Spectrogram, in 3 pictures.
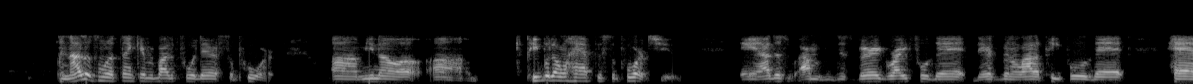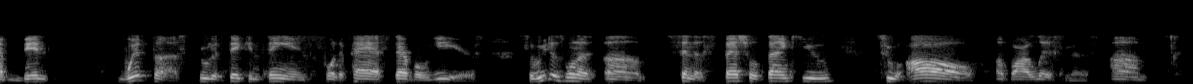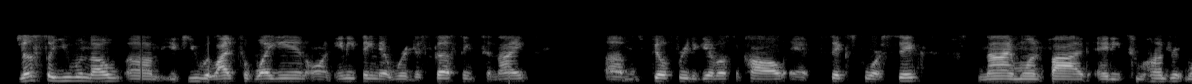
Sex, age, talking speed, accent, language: male, 20-39, 160 wpm, American, English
